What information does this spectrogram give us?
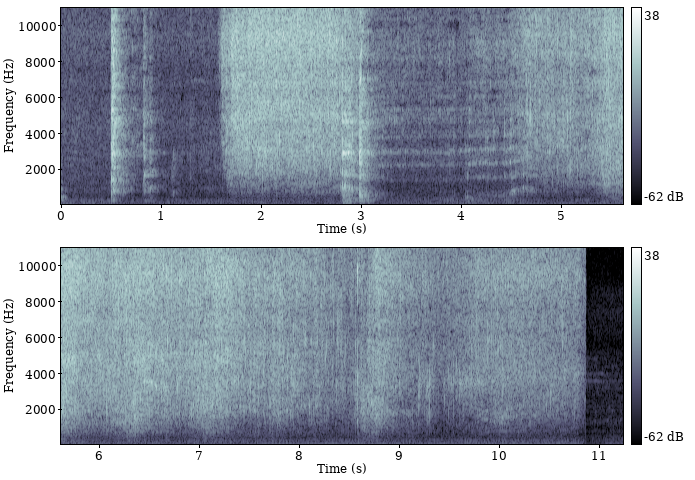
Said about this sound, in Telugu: పప్పులకి పోపు వేసేటప్పుడు సౌండ్ చాలా బాగా అనిపిస్తుంది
